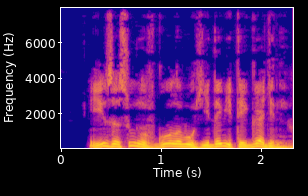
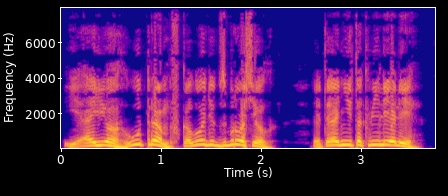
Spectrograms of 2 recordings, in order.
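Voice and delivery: high-pitched, frightened blurting; panicked confession; 9 semitones higher than usual. A narrator's reading. Captive confesses to the well under pressure, panicked.

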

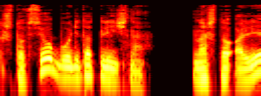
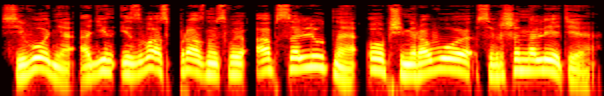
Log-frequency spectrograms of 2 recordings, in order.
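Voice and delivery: solemn emcee; 4 semitones higher than usual. Acted. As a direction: declaim it like a showman host. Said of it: "торжественно декламировал он".

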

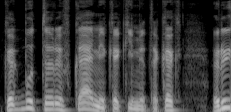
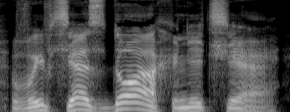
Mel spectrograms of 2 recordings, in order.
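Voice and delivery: demonic roar; 2 semitones lower, much slower than usual. Acted. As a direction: drag it out like a demon. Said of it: "заревел демон".

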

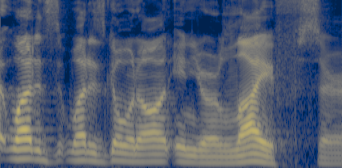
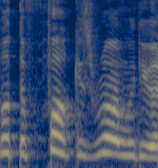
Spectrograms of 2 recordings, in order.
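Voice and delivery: high-pitched mock scolding; imitated yelling parents; 11 semitones higher, 4 dB quieter than usual. Parents cussing at the blamed kid, high mock yell. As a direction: imitate an irate parent without really shouting. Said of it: "and they yell at him".

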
